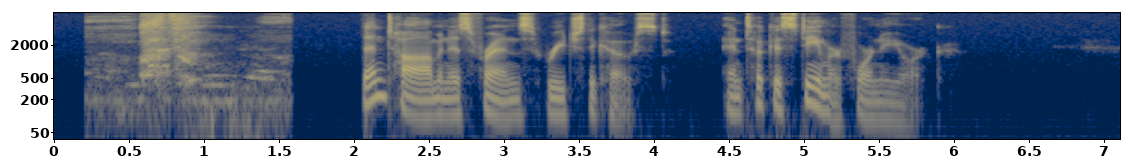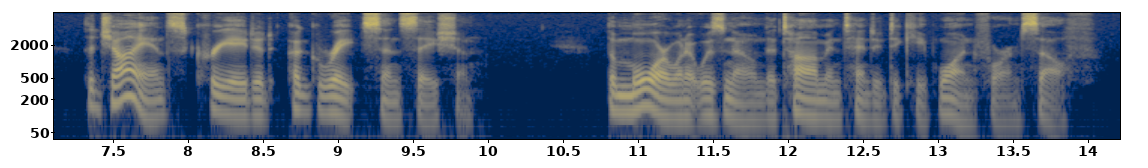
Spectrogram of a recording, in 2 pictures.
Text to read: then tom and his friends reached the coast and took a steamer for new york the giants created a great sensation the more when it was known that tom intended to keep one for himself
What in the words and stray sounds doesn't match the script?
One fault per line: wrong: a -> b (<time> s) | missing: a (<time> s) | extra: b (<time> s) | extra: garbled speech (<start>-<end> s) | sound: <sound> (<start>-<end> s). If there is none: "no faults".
sound: sneeze (0.2-1.6 s)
